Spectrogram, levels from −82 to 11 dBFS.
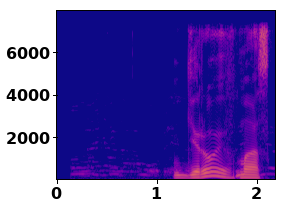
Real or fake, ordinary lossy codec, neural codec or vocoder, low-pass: real; none; none; 7.2 kHz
